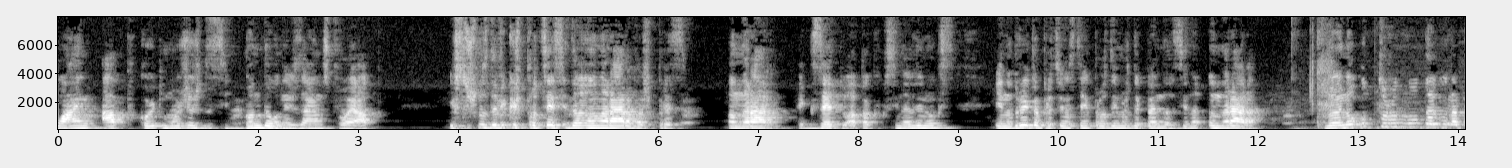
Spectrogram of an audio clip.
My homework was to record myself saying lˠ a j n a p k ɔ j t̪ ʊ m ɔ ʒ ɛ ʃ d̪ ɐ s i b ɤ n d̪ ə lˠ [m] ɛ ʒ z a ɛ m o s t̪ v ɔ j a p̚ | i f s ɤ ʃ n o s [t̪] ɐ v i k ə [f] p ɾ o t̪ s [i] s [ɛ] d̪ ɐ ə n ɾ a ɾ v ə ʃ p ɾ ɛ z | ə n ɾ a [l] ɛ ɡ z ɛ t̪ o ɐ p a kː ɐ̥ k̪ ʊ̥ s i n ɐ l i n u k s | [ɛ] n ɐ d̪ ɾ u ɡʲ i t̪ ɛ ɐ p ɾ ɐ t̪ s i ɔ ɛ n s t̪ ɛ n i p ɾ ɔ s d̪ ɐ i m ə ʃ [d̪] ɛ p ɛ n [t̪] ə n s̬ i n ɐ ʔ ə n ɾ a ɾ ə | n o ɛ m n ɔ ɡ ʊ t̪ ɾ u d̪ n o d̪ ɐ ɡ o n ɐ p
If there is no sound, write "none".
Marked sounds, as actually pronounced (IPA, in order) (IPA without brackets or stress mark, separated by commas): n, d̪, ʃ, ɛ, i, ɾ, i, d̪, d̪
